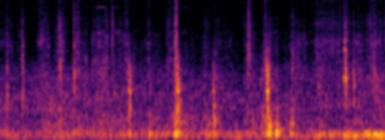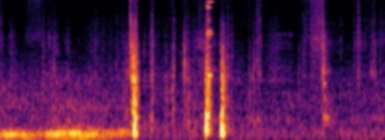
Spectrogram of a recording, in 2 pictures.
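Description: Hand grip being pushed and worked by hand onto the tubular grab handle of a snowmobile seat backrest: rubbing and scattered light clicks and knocks, with a few sharper knocks about five and six seconds in.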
